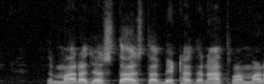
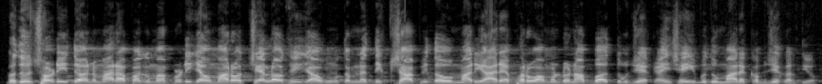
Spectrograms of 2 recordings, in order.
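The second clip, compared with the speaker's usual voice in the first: arrogant commanding shout; 4 semitones higher than usual. Acted. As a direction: boss him around. Sadhu demands submission. (ઘમંડી હુકમ)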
